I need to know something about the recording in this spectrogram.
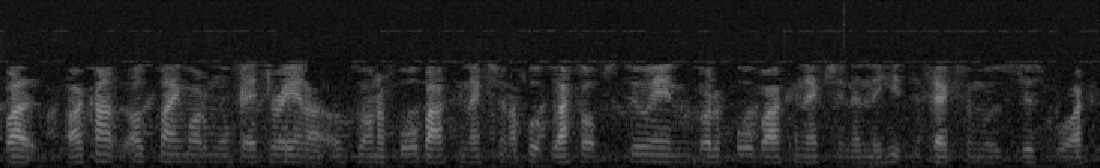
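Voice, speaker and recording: A man's voice: on the high side, completely flat delivery, fast, hardly any pauses. A young man in a casual gaming chat over an online voice call. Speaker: podcast guest. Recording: faint noise, online voice chat.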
